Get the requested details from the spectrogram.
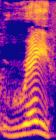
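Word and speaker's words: Rhea: Weiß man, ob, ähm, ob äh, Ria spricht man den Vornamen aus, oder? – Ray, wie ich jetzt gelernt habe. Ich sag immer Ray. Ria, aber Ray.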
